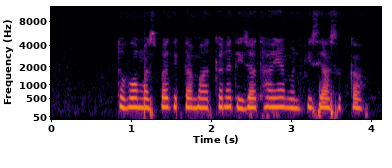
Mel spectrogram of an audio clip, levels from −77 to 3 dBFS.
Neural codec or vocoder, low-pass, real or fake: vocoder, 44.1 kHz, 128 mel bands every 256 samples, BigVGAN v2; 10.8 kHz; fake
